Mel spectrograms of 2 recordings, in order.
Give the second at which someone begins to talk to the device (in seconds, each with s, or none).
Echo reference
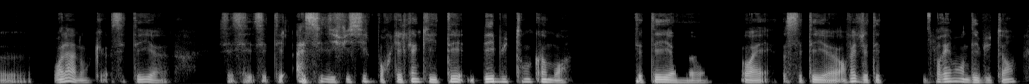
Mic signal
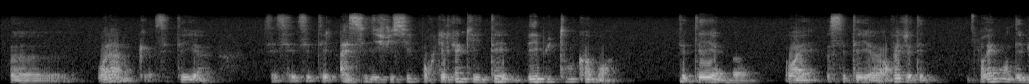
none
